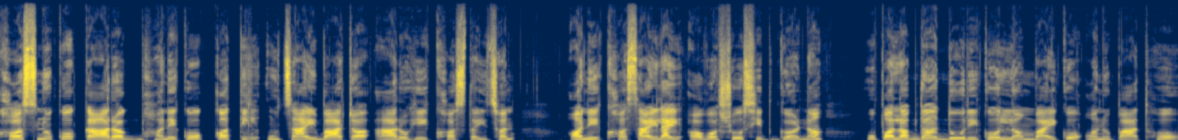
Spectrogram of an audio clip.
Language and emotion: Nepali, neutral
